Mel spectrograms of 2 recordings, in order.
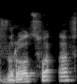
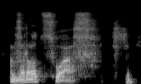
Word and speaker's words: Wrocław: The city is called Wrocław. That's southwest. Okay. Like cool. 100 kilometers from German border. How do you pronounce that city again? Wrocław. Cool. Wrocław.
